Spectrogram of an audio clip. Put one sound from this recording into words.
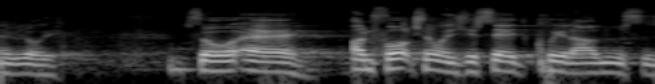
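An older man speaks steadily into a microphone.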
